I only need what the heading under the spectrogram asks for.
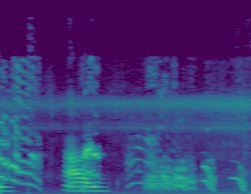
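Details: Talking parrot giving a mix of sounds: clear falling whistles, a harmonic nasal note, then a buzzy raspy burst followed by two short downward-sweeping whistles.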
